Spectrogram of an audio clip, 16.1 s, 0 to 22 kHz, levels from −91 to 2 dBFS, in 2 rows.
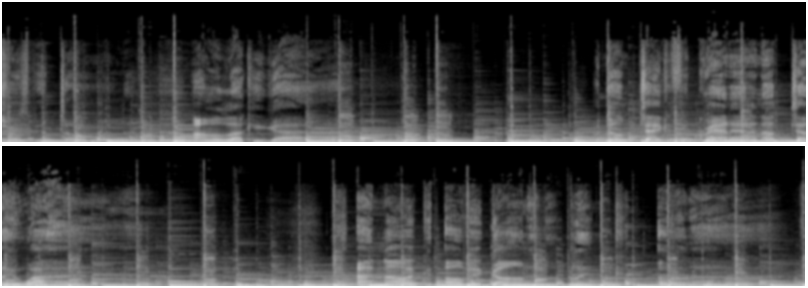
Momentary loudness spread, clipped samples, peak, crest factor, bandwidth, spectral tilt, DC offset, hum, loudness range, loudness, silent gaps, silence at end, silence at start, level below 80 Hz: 5 LU; under 0.1%; -2 dBFS; 16 dB; 17 kHz; -7 dB/octave; under 0.1%; none; 3 LU; -19 LUFS; none; 0 s; 0 s; -22 dBFS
